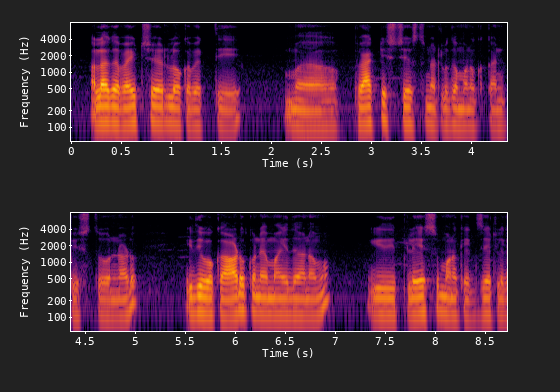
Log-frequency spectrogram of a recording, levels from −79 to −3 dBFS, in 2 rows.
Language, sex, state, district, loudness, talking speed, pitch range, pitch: Telugu, male, Andhra Pradesh, Anantapur, -26 LUFS, 140 wpm, 105-115 Hz, 110 Hz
